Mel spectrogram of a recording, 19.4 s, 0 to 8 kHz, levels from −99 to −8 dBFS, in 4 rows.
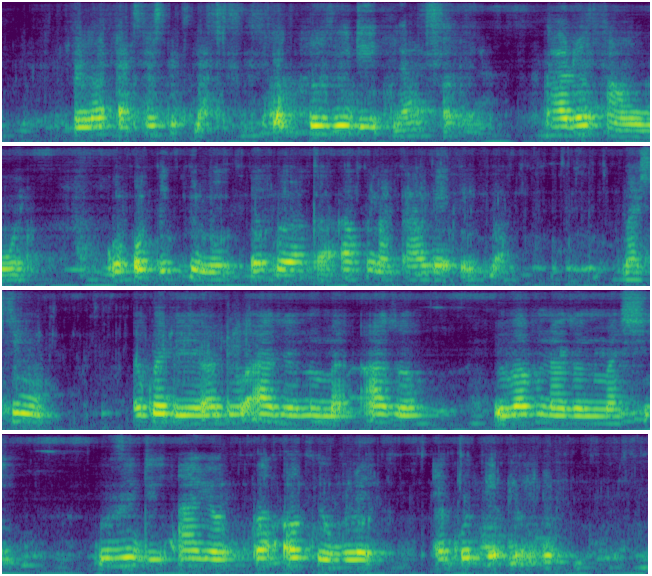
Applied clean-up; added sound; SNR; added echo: neural separator model SepFormer DNS4.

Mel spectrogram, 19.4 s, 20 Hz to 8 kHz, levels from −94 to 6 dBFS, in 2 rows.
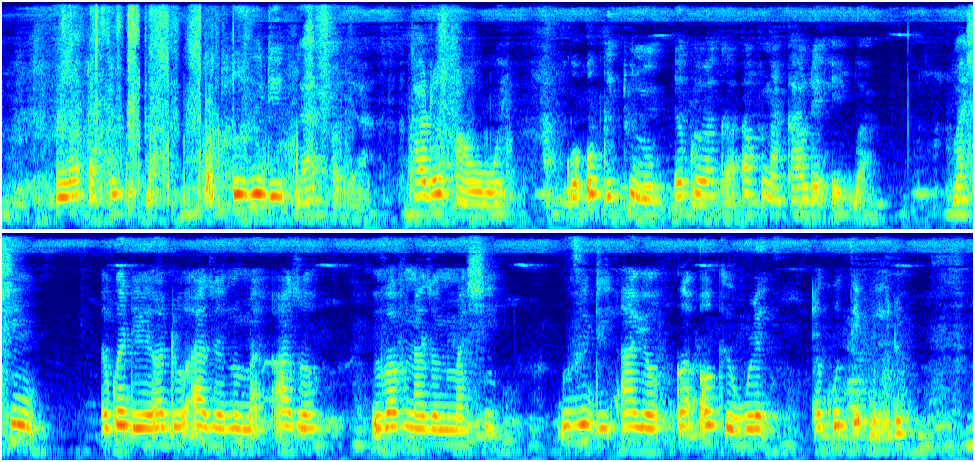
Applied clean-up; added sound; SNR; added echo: none; none; none; none.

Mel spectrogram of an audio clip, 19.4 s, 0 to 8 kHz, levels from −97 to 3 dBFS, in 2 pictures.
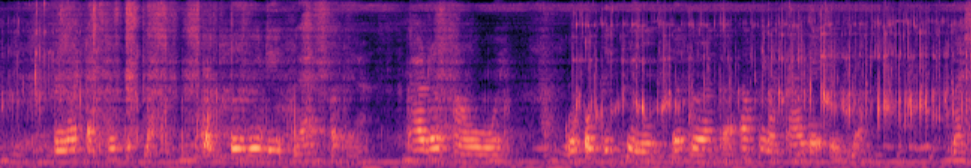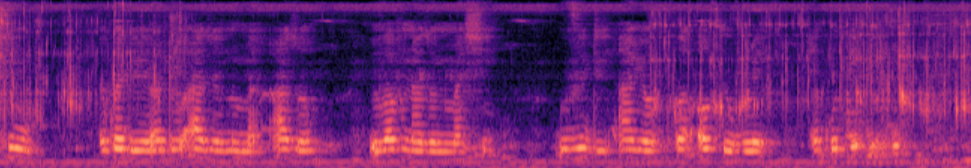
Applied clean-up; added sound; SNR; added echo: none; Liquid; 13 dB; reverberation time 0.2 s.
